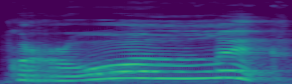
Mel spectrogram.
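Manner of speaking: Кролик slowly, lingering on the л; drawn-out Л. Shown as a demonstration. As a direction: hold the л in Кролик to single it out.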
